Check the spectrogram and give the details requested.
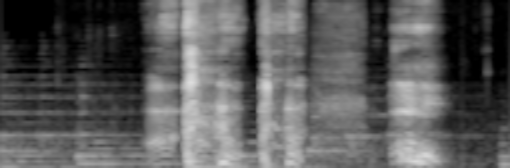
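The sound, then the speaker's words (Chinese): An old man clears his throat in a few rough, gravelly bursts, three or four short harsh rasps followed by a longer, deeper hack, with quiet pauses between. “老头清了清嗓子，端着自己很了不起的样子”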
